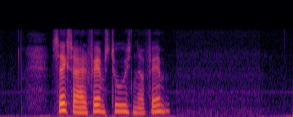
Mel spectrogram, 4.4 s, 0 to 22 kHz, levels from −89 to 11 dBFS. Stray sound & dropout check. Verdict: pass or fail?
pass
